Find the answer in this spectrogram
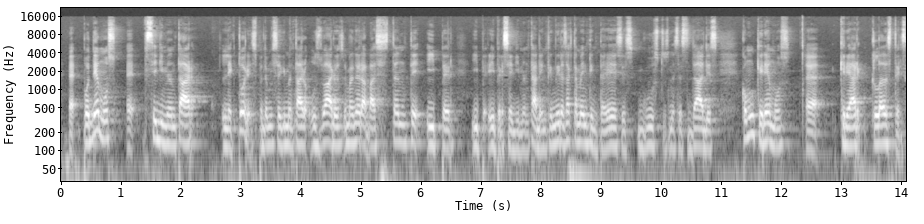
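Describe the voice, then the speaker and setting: A man whose first language is Portuguese leads a live online workshop lecture, rambling, correcting himself, and often adding "¿no?" tags. His voice is mid-range and mellow.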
